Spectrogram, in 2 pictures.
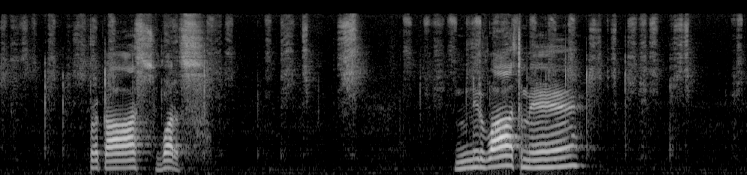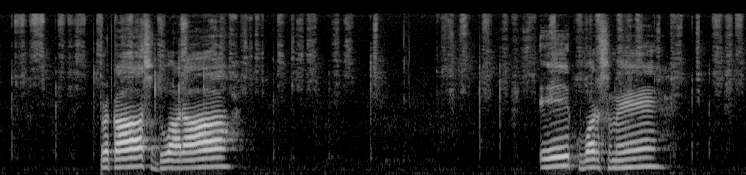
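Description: Chalk scrapes and taps on a board.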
